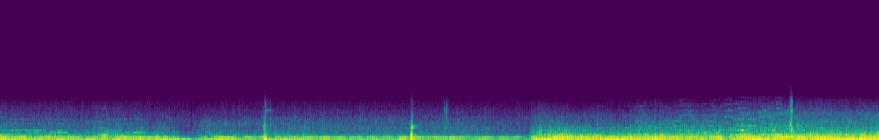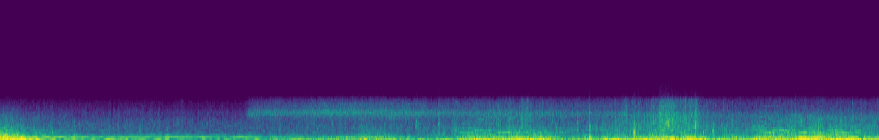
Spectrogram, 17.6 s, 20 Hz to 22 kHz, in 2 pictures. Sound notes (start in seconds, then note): 2.5 whack; 5.2 dramatic music; 7.8 match striking; 8.5 dramatic music; 11.2 fuse hissing; 16.0 dramatic music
